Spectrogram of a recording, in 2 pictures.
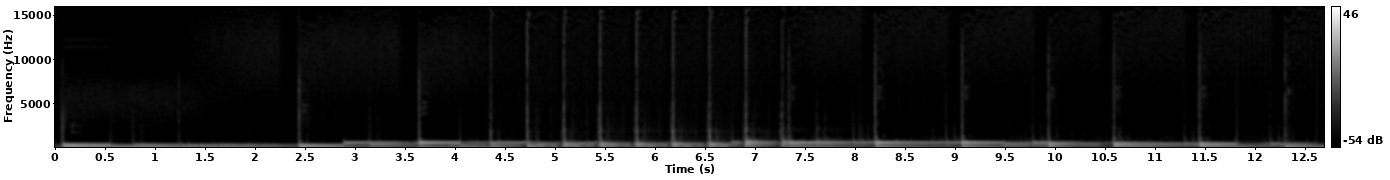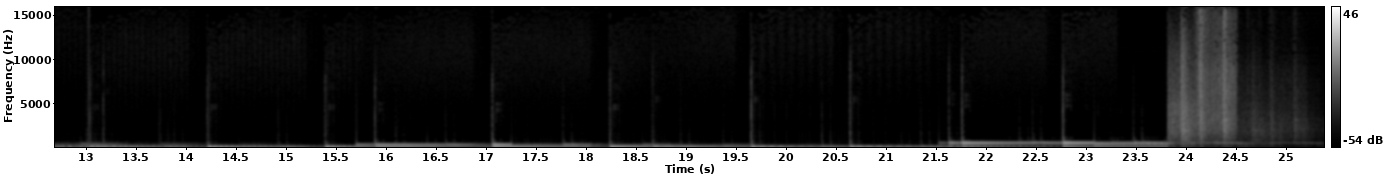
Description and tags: dub bell 009 efxatmo
bell/vibe dubs made with reaktor and ableton live, many variatons, to be used in motion pictures or deep experimental music.
reaktor, vibe, dub, bell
